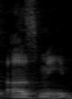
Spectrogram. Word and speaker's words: Azami: My parents are Bangladeshi, so we say Azami. Yes. And sometimes Azmi, but it's a va in Arabic.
